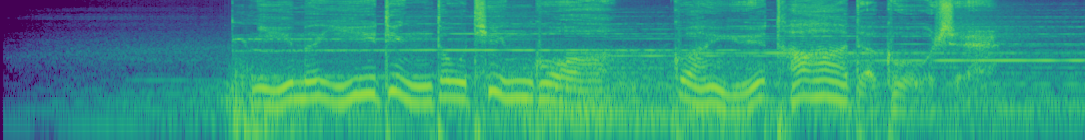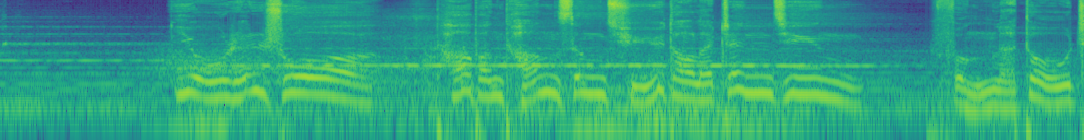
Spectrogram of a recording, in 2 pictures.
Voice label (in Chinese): 角色年迈老头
